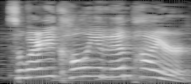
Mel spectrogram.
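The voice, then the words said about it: Yelling. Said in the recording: “Sorry, I'm yelling, you guys. Sorry.”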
